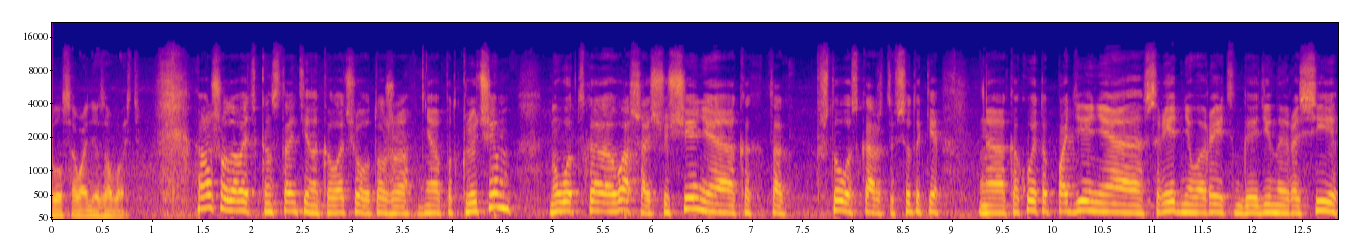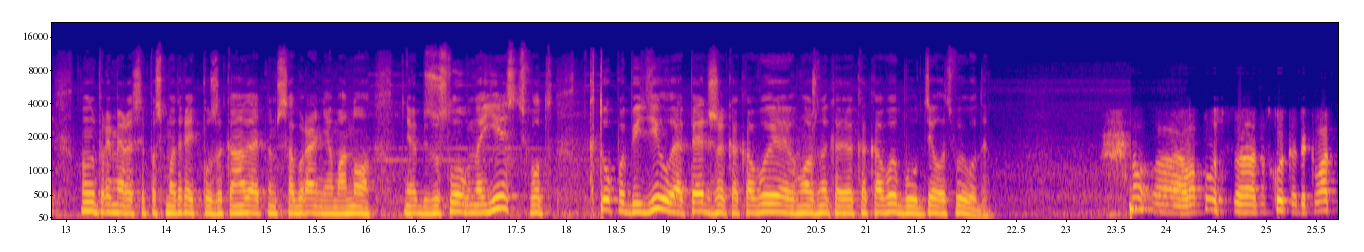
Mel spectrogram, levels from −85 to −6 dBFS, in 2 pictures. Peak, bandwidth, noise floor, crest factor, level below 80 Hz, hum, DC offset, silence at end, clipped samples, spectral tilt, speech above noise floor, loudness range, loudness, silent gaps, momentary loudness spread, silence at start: -8 dBFS; 13 kHz; -43 dBFS; 12 dB; -50 dBFS; none; under 0.1%; 0.05 s; under 0.1%; -6 dB/octave; 25 dB; 3 LU; -19 LUFS; none; 7 LU; 0 s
